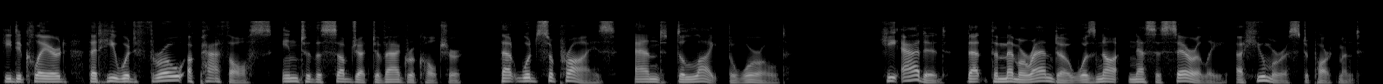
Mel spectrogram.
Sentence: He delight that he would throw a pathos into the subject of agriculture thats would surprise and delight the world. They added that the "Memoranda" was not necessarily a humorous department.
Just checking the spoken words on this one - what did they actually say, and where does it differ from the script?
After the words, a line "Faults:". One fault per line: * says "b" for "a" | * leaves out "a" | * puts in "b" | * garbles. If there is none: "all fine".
He declared that he would throw a pathos into the subject of agriculture that would surprise and delight the world. He added that the "Memoranda" was not necessarily a humorous department.
Faults:
* says "declared" for "delight"
* says "that" for "thats"
* says "He" for "They"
